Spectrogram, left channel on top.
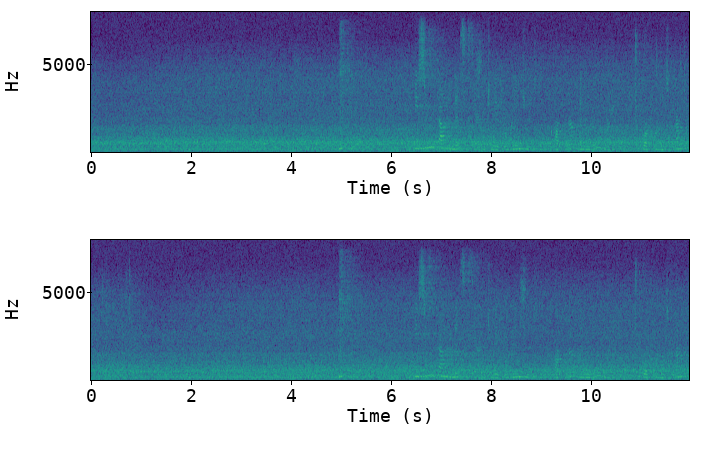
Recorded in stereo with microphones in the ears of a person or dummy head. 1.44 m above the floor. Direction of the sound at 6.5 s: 30° left (ahead or behind).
